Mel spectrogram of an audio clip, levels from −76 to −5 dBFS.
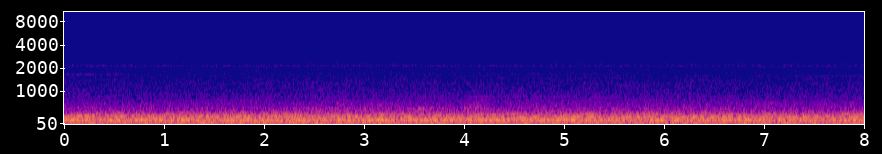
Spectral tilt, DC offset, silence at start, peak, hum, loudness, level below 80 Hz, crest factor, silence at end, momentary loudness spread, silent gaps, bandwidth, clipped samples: -13 dB/octave; under 0.1%; 0 s; -16 dBFS; none; -31 LUFS; -36 dBFS; 12 dB; 0 s; 2 LU; none; 3.2 kHz; under 0.1%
